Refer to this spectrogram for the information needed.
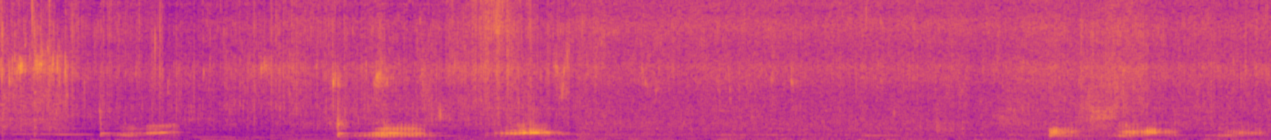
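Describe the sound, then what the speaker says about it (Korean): A pre-made soy-based sauce hits a hot pan of fried aromatics, giving a low, steady sizzle with a few louder bubbling surges. Soft background music plays underneath. "미리 만들어둔 소스 부어주시고요."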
